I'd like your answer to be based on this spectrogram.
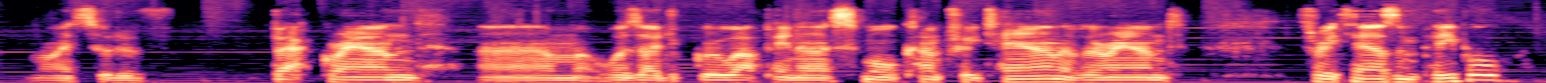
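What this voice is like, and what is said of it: Australian accent. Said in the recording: “that accent. ... I'm based in Sydney, Australia”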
